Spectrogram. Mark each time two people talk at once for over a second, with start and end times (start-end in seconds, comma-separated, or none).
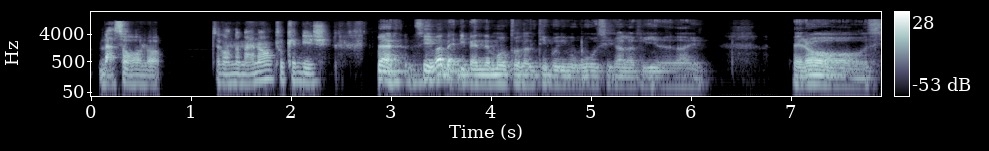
none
